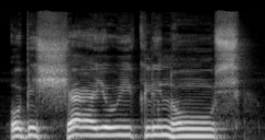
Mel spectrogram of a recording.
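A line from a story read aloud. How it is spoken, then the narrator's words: Priest's chant. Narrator (Russian): произнес нараспев священник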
